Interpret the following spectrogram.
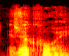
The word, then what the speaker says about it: Jahkoy: My name, how it's pronounced? Jahkoy. Jahkoy? Yes, smooth.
